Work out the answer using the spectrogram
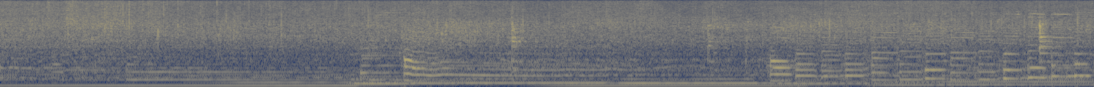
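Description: Mushrooms sizzling in hot oil in a brass pot, stirred with a wooden spatula. Instrumental music plays over it, with held notes and pitch glides.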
